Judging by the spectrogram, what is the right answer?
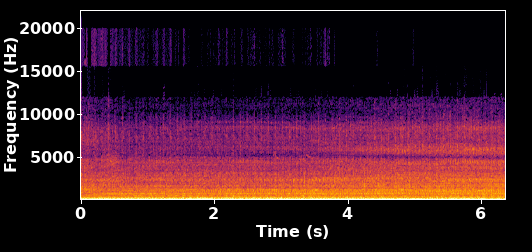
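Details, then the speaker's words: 1987 Austin Mini Advantage 998cc; smooth, even low burble at steady idle with no knocks, misses or rattles, sounds beautiful, normal idle. "But obviously you can hear it. Sounds absolutely beautiful."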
